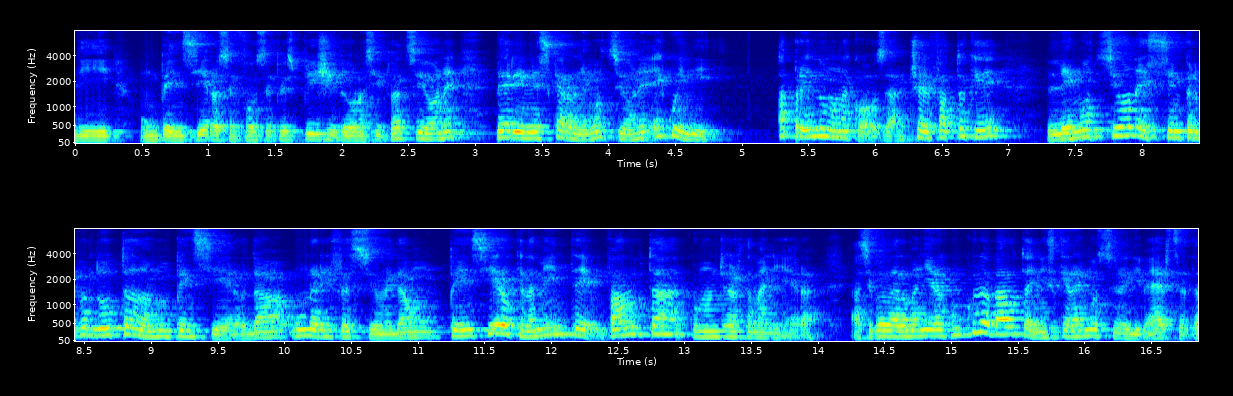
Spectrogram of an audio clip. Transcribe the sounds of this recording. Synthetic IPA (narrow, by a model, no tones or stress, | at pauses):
d̪iṵmpensjɛːɾosefːosːepjuespliːt͡ʃit̪oaunasit̪wat̪sːjoːneperːinːesk̟aːɾeunaemot̪sːjoːneʔekːwind̪i | apːɾɛnd̪onounakɔ̰ːza̰t͡ʃoɛilfat̪ːokelemot̪sːjoːneɛsːɛmpɾepɾod̪ot̪ːad̪aumpensjɛːɾod̪aunaɾiflesːjoːned̪aumpensjɛːɾokelament̪evaːlut̪aonunat͡ʃɛrt̪amanjɛ̰ːɾa̰ | a̰sːekond̪d̪elamanjɛːɾakoŋkujlavaːlut̪ainːeskeɾaemot̪sːjoːnid̪ivɛrsa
